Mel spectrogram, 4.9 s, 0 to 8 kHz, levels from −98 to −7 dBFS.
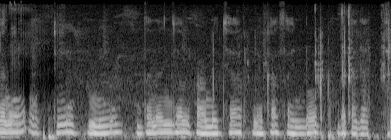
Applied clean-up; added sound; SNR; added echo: neural mask model Resemble Enhance denoiser.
